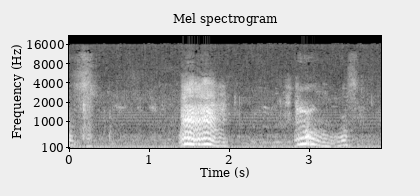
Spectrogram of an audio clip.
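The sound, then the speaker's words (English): A tiny black female dog named Whiskey lets out two high, wavering whines about a second apart, eager, over a low steady hum with faint rustling in between. “Tiny black dog is joining us and having a hard time containing her joy.”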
